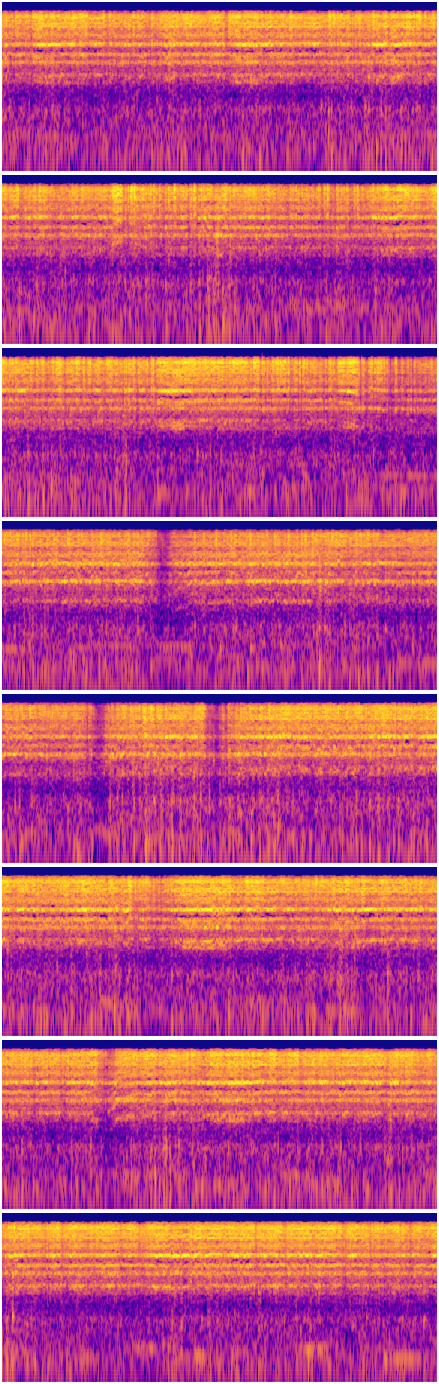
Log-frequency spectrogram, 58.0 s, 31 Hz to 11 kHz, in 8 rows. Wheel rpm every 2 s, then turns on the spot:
230, 230, 230, 230, 240, 240, 230, 230, 230, 230, 200, 160, 130, 170, 170, 150, 170, 220, 230, 230, 230, 230, 200, 210, 230, 230, 230, 230, 230.
none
